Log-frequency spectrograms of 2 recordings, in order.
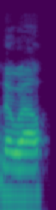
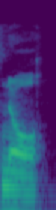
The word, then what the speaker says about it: Noel: It's not like Christmas. It's not Noel. Nope. He's actually came out, I think it was around the Senior Bowl time frame where he came out and pronounced his name as Noel.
